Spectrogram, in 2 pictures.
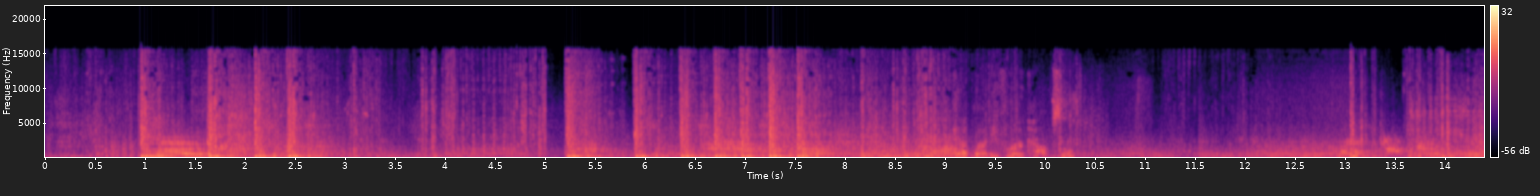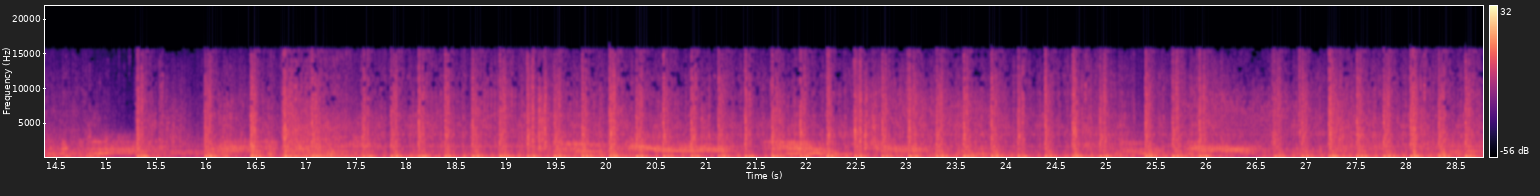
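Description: Guns fire in fast, rapid bursts.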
